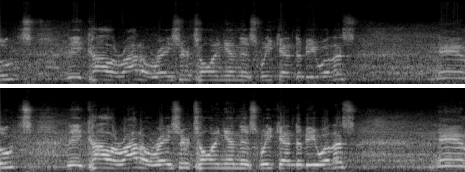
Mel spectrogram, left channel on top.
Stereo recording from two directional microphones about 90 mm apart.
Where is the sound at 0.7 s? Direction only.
40° right (ahead or behind).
